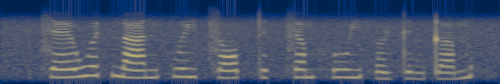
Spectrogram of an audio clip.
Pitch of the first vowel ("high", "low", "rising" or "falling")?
rising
